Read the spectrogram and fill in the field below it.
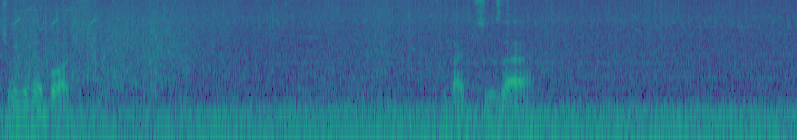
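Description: Truck tyres splash through mud and water.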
